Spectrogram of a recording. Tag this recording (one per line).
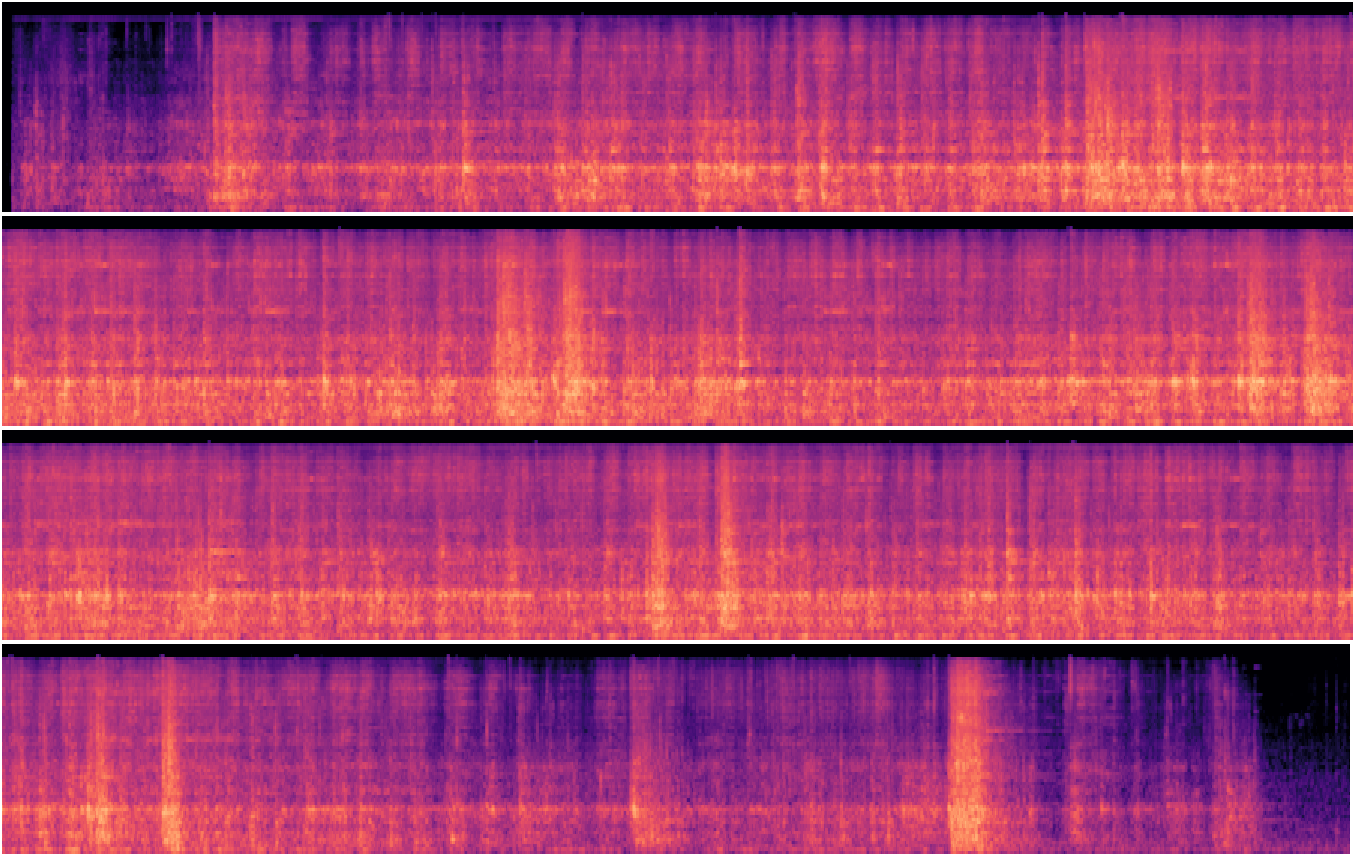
hallway
hospital
rattle
rhythmic
trolley
wheels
